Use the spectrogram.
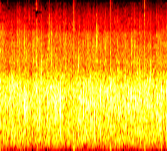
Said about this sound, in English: Now I'm gonna give this a round of applause, because that's dope. Right?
